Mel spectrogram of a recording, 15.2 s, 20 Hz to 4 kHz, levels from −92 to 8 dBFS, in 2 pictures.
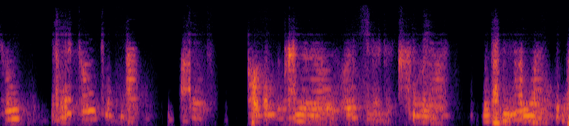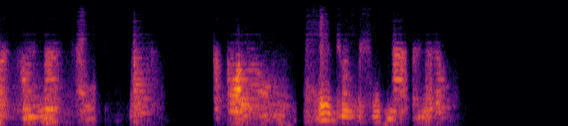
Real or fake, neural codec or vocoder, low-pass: fake; codec, 44.1 kHz, 0.9 kbps, DAC; 3.6 kHz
